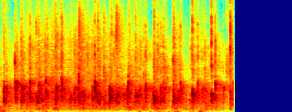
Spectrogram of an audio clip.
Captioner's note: audience applauds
